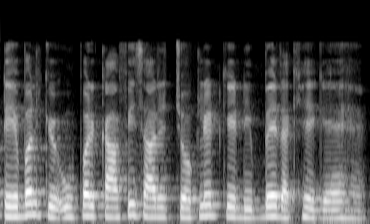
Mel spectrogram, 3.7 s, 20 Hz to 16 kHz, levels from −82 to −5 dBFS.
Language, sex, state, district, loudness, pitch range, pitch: Hindi, male, Jharkhand, Ranchi, -16 LUFS, 150-170 Hz, 155 Hz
